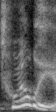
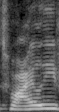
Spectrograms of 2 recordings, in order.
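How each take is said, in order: First: The name is said as 'Twilly'. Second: The name is said as 'Twiley'. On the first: This is how someone else pronounced it. The speaker calls it right. "someone else pronounced it, and they were like Twilly" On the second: This is the mistaken way it was once thought to be said. The speaker calls it wrong. "I thought it was Twiley for a long time"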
